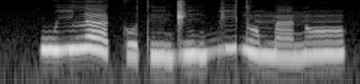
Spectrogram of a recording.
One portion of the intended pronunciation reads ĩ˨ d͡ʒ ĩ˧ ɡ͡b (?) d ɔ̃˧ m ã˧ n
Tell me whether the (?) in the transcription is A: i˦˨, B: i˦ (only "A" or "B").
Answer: B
